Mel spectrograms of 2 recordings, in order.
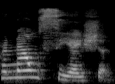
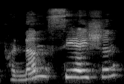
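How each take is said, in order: First: The second syllable sounds like 'nounce'. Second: The second syllable sounds like 'nun'. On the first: The speaker calls it wrong. "they get confused with the verb and they say pronunciation. Absolutely wrong" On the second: The speaker calls it right. "Rather than saying pronunciation"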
